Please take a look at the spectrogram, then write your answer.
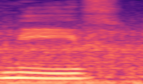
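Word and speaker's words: Niamh: The only Irish name I know is Neve and I and I know how to spell it.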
